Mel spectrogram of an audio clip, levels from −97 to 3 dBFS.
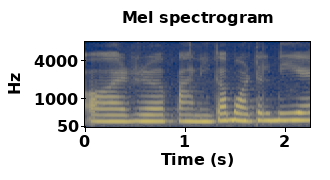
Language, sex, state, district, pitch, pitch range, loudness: Hindi, female, Uttar Pradesh, Varanasi, 225 Hz, 220-250 Hz, -22 LUFS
